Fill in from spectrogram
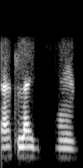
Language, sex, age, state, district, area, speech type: Kashmiri, male, 18-30, Jammu and Kashmir, Baramulla, rural, conversation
